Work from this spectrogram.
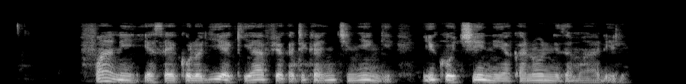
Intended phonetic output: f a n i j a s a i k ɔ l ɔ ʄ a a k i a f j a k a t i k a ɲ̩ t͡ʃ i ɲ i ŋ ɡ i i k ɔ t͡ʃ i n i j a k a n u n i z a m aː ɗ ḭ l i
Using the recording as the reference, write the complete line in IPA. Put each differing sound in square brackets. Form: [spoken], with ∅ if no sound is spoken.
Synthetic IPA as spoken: f a n i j a s a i k ɔ l ɔ ʄ [i] a k i a f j a k a t i k a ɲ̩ t͡ʃ i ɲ i ŋ ɡ i i k ɔ t͡ʃ i n i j a k a n u n i z a m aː ɗ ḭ l i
